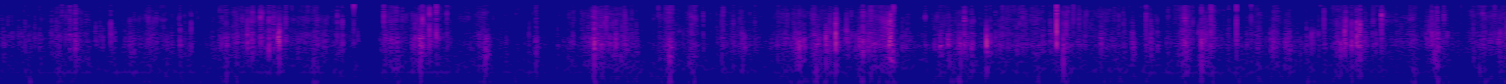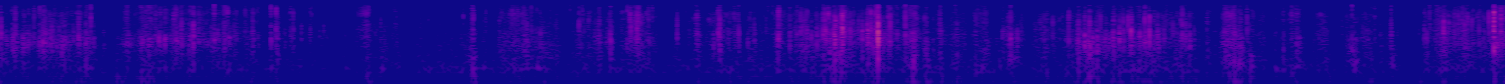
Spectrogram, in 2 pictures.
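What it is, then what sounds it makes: Sequin slime being kneaded. A handful of translucent pink PVA slime packed with plastic star sequins, a soft, solid mass, is kneaded, pinched and squeezed between fingertips and thumbs close to the mic. It gives a dense, continuous stream of bright, crisp crinkling and crackling with short squelchy bursts, all quiet and high-pitched with almost no low end.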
